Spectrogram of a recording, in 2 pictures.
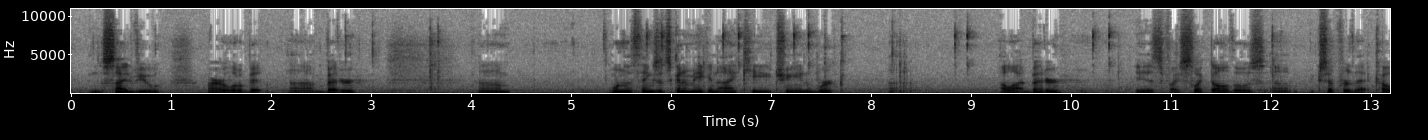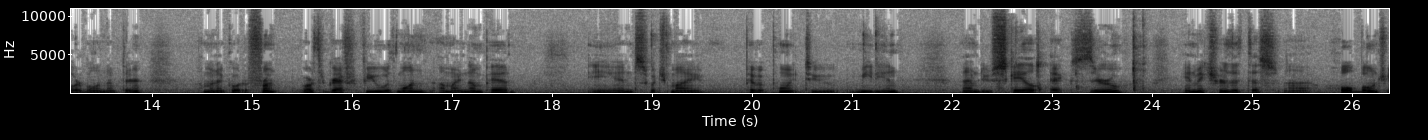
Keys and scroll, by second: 3.6 End, 12.0 End, 22.4 s, 22.8 x, 23.2 0, 23.8 Return.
